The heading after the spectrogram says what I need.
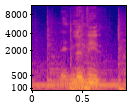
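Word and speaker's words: لذيذ: Ladid. Ladid?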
